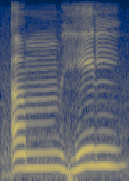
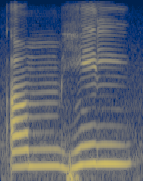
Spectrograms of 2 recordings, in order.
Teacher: اب یہاں پر کسی حرف کو نہیں ہلانا، جو ساکن میم اور لام ساکن ہے ان کو ہلانا نہیں، ام ہل اس طرح نہیں کرنا، ٹھیک ہے؟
